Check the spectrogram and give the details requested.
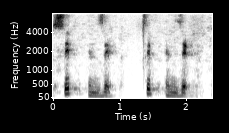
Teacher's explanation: Alveolar क्यों है, क्योंकि एल्वियोलर रिज के साथ आपकी टंग जो है वो टच करे। These are alveolar fricatives एंड their place is at the alveolar ridge. The air escapes through a narrow passage along the center of the tongue, and the sound is comparatively intense.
